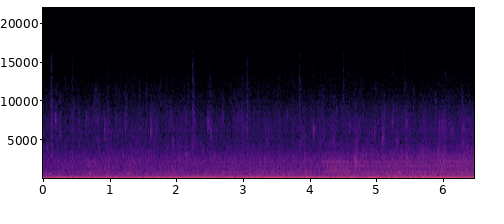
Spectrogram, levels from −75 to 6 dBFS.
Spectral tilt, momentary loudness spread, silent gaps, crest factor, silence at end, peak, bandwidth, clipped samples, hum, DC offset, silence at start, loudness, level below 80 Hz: -5 dB/octave; 3 LU; none; 14 dB; 0 s; -16 dBFS; 16 kHz; under 0.1%; none; under 0.1%; 0 s; -33 LUFS; -32 dBFS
